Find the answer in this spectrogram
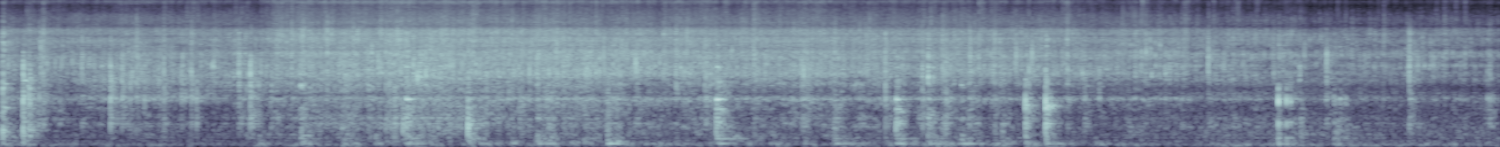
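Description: Sliced onions and curry leaves sizzling in hot oil in a non-stick wok, stirred with a spatula that scrapes and knocks against the pan now and then. The sizzle eases off a little near the end.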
